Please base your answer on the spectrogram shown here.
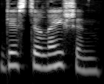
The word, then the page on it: distillation: British English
